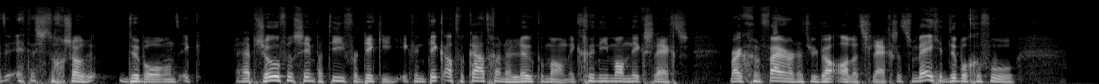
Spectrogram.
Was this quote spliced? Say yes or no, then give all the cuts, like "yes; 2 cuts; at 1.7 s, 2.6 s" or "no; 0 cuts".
no; 0 cuts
